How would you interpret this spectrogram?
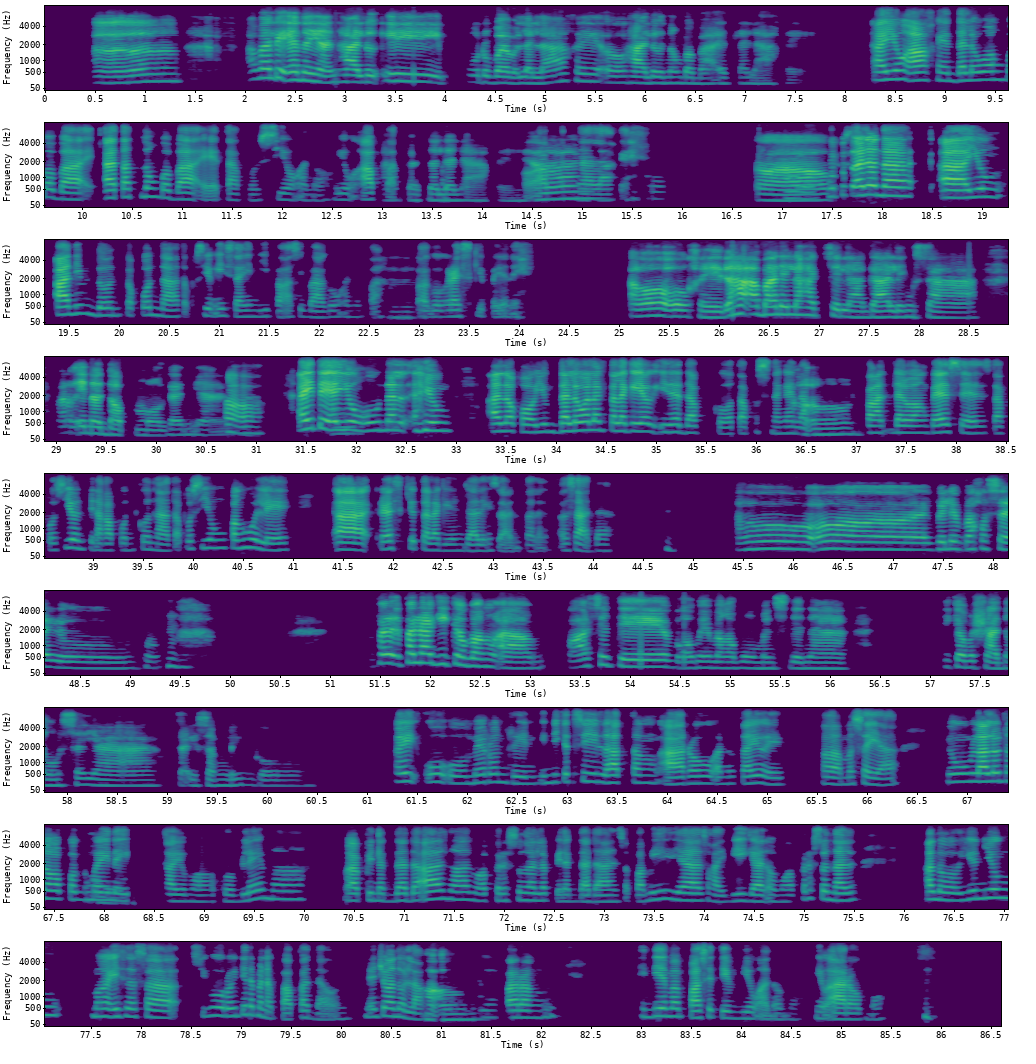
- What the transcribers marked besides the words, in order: tapping; other background noise; snort
- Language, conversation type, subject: Filipino, unstructured, Ano ang huling bagay na nagpangiti sa’yo ngayong linggo?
